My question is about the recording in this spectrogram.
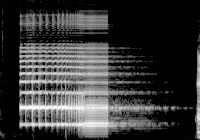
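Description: Granular-synthesis vocal effect from a Reaktor ensemble: a frozen sung note chopped into rapid grains, giving a buzzy, stuttering tone. It cuts off just after two seconds in and leaves a fading tail.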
